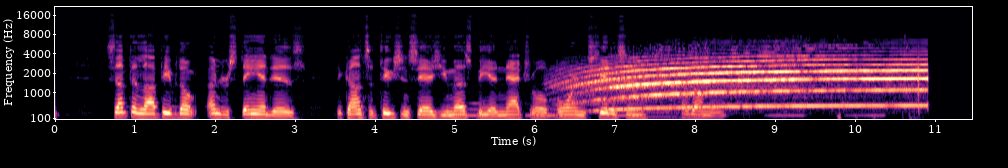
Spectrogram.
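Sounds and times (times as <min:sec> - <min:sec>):
speech: 0:00.6 - 0:08.5
faint sounds: 0:01.3 - 0:08.3
steady electronic alarm with siren-like tone: 0:05.1 - 0:11.0.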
